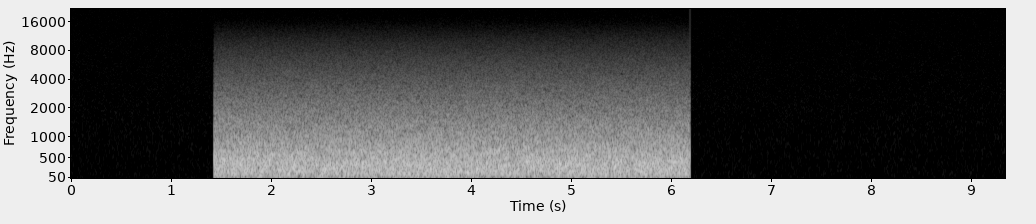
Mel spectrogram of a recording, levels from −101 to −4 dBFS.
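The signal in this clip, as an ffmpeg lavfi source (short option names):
-f lavfi -i "anoisesrc=c=white:d=4.76:r=44100:seed=1,highpass=f=88,lowpass=f=490,volume=-4.3dB"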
